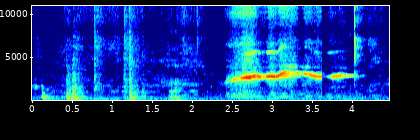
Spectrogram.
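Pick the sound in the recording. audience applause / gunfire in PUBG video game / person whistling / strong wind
person whistling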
